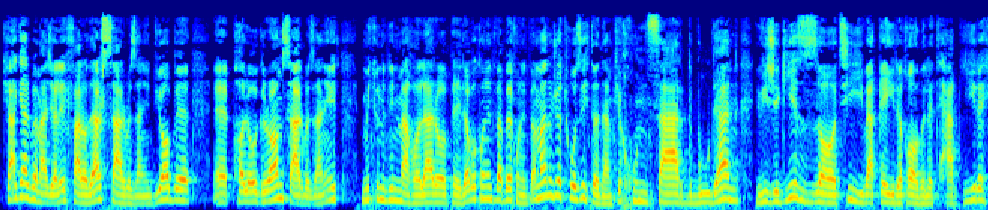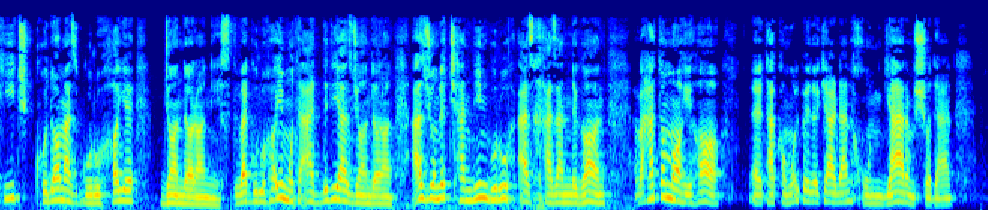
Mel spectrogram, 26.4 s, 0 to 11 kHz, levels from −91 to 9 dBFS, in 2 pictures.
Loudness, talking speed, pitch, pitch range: -25 LUFS, 145 wpm, 145 Hz, 125-175 Hz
